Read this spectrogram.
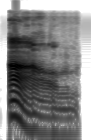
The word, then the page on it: olm: British English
